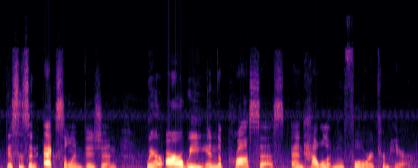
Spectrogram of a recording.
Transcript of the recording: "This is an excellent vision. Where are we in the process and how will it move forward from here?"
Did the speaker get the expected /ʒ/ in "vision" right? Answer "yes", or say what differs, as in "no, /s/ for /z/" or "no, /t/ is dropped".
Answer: yes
